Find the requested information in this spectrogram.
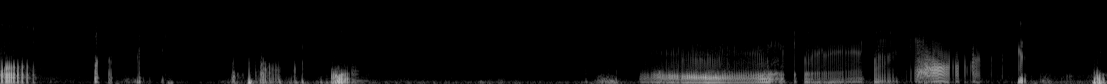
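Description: Low gurgling and rumbling bursts with quiet gaps between them: ordinary stomach growling, normal bowel sounds.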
